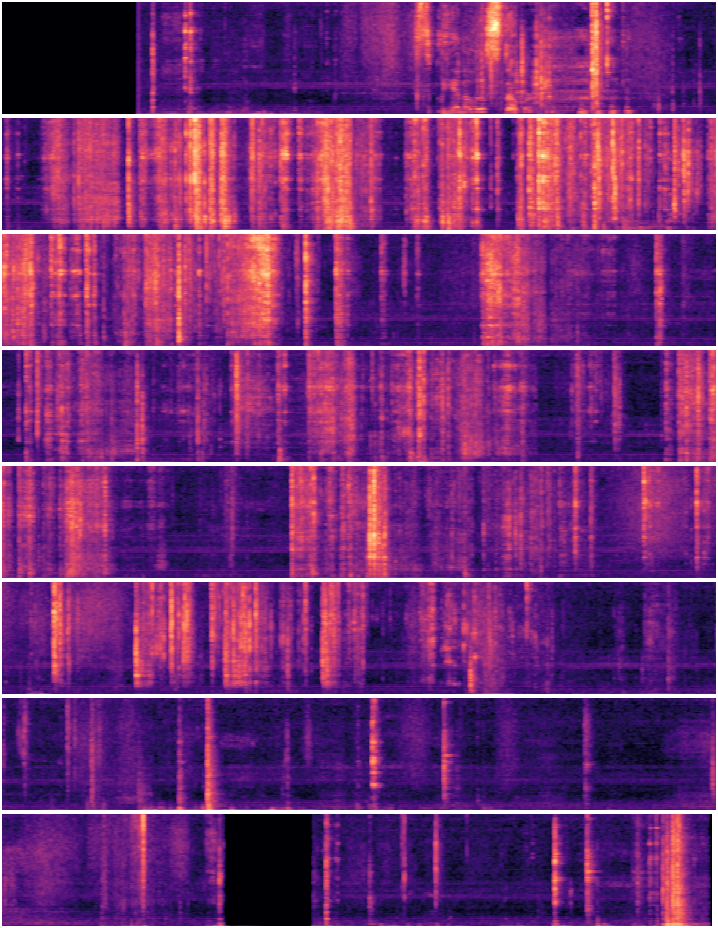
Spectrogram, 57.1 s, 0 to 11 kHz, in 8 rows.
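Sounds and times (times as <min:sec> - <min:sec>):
freezer frost crunching: 0:03.8 - 0:44.0.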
